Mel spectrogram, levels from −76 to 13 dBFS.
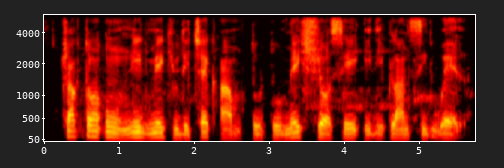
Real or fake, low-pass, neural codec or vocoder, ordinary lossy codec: fake; 5.4 kHz; vocoder, 22.05 kHz, 80 mel bands, Vocos; none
